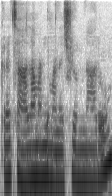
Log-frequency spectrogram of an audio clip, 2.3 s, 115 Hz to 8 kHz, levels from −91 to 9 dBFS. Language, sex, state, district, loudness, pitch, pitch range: Telugu, female, Andhra Pradesh, Krishna, -13 LUFS, 165 Hz, 155-170 Hz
